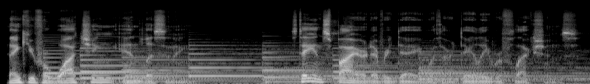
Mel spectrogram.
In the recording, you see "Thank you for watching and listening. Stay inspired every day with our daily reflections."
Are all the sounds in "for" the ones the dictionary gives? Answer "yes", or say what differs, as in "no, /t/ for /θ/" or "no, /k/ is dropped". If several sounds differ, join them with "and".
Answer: yes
